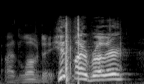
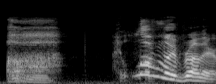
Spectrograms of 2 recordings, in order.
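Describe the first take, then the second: First: Loud, high mock aggression; itching to hit. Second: High, loud swoon over a brother; gushing affection. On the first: Fed-up sibling talking about a brother, mock aggressive. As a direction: burst out on "hit" with pent-up sibling frustration. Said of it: "Or is it like". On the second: Acted. Doting sibling asked about a brother, gushing affection. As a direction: gush it with a drawn-out "love". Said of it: "Do you love them? Like, are you like".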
